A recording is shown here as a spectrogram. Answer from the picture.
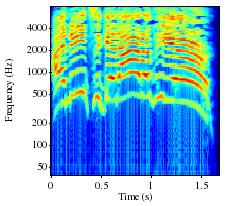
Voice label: call for rescue, survivor voice

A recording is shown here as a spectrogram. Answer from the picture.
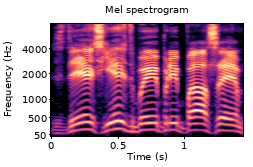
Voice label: Spot Ammo, russian, Survivor Voice; Gambler

